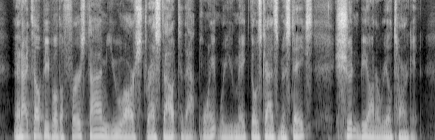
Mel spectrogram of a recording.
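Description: A man with an American accent speaks at a fairly quick pace, somewhat breathy and dark and mellow in tone. His intonation stays fairly even. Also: medium pitch for a man. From Massachusetts (Worcester). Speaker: retired Navy SEAL, nonprofit founder training police. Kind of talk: podcast interview. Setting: studio.

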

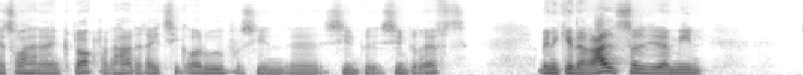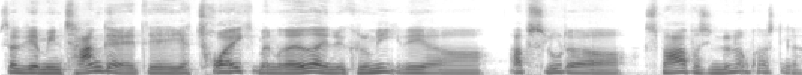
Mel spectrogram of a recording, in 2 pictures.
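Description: In a normal speaking voice, a man talks at a fairly high pitch with ordinary pitch variation on a very clean recording with a silent background. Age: 40s. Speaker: dairy farmer and agricultural board chair. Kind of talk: interview commentary.

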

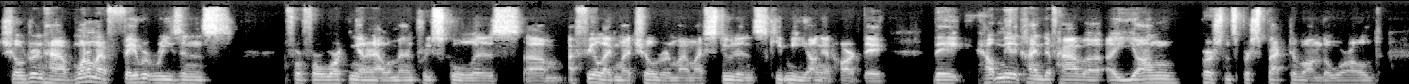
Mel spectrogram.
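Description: A man's fairly low, unremarkable speaking voice at a moderate pace, with fairly even intonation against a quiet background. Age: 40s. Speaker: speech pathologist and children's author. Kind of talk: casual interview.

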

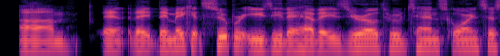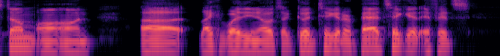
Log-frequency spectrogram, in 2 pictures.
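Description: A man with a plain, everyday voice speaks at a moderate pace and a medium pitch, his intonation fairly even, on a very clean recording with a silent background. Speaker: podcast host. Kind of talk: casual sports podcast chat. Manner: joking, crude humor, playful.

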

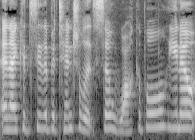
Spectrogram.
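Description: A woman with an American accent talks at a very fast pace in a bright, sharp tone. The recording is very clean, with a silent background. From South Texas, Corpus Christi. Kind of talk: casual interview chat.

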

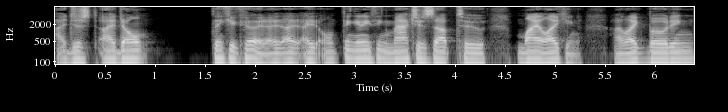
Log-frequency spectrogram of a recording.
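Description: In a very clean recording with a silent background, a man with a fairly low pitch and a dark, mellow tone speaks at a moderate pace in a monotone, flat intonation, the sound dry and close with no echo. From Florida (Palm Harbor, Tampa Bay area). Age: 50s. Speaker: local business owner. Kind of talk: casual interview.

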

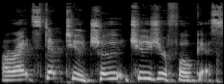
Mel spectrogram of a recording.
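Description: A woman speaks in a normal speaking voice at a moderate pace with lively intonation. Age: 60s. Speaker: podcast host. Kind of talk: solo podcast monologue. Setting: home bedroom.

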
